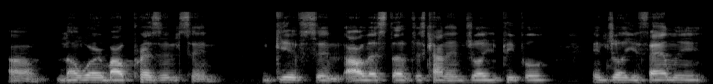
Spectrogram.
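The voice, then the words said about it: Sounds sick, under the weather. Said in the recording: “I don't know if you can hear it in my voice, but you know I'm uh, a little bit under the weather”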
